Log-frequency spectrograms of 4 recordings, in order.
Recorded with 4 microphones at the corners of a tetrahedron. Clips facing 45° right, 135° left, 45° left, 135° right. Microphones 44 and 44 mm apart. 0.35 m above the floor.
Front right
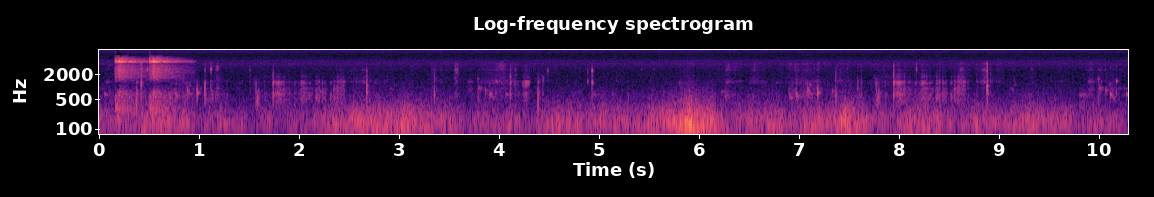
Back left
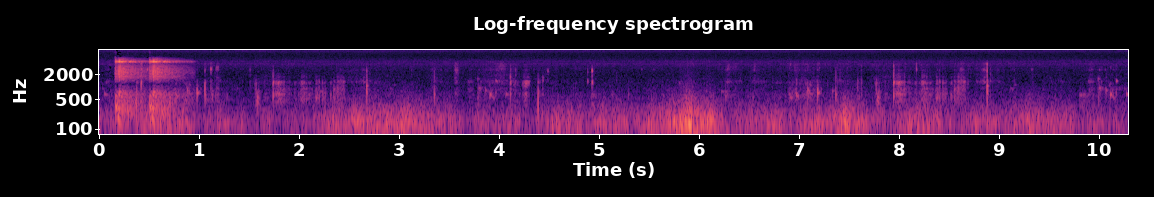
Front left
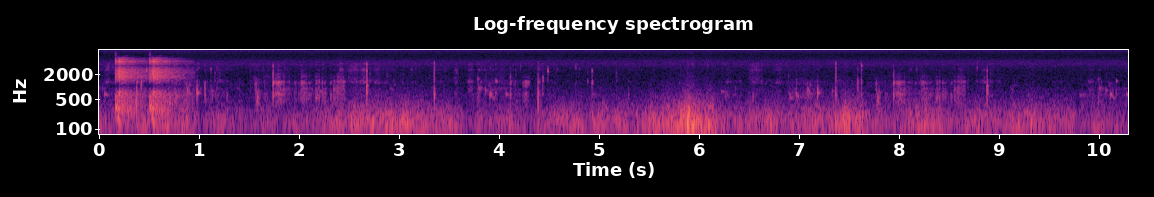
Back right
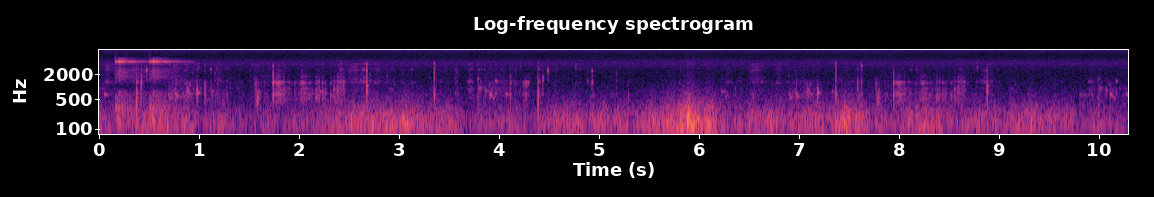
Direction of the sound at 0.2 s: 70° left.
